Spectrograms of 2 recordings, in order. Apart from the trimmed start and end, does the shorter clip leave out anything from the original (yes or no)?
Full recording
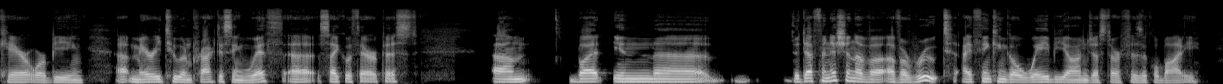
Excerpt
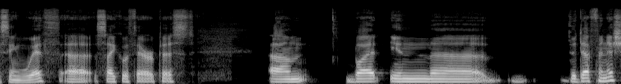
no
